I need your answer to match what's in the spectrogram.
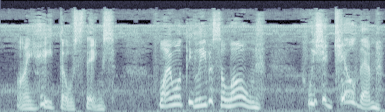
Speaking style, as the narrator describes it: His voice trembling and his breath weak as they hurry on, Adar says

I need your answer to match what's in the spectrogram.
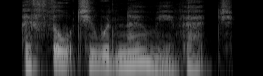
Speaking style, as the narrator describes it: His voice shook a little as he said

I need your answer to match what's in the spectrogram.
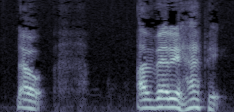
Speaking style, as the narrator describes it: Pierre sobbed, weeping

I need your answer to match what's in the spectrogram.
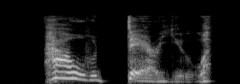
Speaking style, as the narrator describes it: Yunli Hado spat at Abumwe

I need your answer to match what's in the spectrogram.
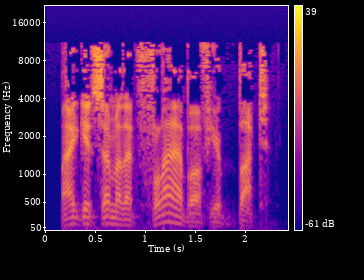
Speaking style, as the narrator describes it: Katz muttered privately

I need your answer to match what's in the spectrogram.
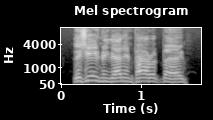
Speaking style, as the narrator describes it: called out

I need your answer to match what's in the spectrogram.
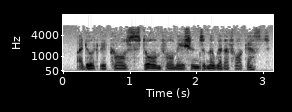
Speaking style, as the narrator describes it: she whispered to it

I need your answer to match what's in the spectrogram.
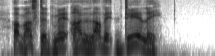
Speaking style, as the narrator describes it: said Pullings with a happy laugh

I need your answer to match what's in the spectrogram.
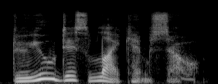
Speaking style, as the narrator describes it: His voice was weak

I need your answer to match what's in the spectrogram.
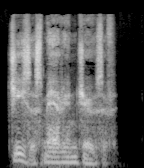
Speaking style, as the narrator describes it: he said in a low inward tone

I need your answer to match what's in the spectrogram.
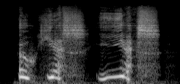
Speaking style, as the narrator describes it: cried Diana

